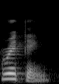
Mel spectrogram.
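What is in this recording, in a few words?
"gripping", English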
